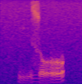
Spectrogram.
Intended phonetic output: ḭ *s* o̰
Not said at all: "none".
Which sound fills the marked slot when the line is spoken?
z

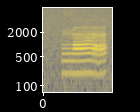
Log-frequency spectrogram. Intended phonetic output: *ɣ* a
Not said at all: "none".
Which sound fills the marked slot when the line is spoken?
ɣ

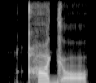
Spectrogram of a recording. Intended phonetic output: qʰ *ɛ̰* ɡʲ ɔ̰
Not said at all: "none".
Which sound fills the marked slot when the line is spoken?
ɛ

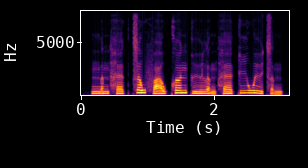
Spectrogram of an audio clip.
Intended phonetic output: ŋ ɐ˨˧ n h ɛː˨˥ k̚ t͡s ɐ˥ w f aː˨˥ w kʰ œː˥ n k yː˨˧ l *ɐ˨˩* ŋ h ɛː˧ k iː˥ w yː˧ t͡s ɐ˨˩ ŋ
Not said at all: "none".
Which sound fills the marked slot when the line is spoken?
ɐ˨˩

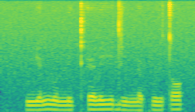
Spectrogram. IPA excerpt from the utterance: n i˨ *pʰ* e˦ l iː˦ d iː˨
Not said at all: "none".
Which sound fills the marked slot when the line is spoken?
kʰ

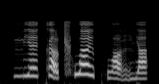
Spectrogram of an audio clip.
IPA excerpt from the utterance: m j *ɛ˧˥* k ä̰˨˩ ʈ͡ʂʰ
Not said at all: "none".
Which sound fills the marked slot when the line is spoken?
ɛ˧˥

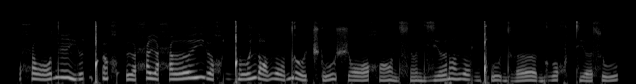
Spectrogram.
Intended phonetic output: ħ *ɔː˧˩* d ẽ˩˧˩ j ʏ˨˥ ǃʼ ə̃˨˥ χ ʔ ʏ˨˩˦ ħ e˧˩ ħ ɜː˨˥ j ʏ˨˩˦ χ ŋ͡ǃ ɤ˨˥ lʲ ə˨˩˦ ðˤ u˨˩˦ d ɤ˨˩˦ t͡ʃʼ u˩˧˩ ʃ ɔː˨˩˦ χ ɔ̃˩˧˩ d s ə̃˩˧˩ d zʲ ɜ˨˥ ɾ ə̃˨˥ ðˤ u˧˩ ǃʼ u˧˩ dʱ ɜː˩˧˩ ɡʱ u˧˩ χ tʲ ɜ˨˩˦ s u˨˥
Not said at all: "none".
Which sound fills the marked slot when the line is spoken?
ɔː˨˩˦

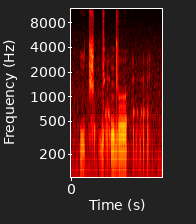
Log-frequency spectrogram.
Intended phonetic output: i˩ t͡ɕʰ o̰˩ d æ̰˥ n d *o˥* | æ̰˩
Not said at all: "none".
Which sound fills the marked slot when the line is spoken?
o˥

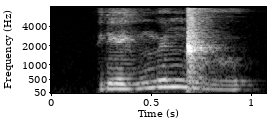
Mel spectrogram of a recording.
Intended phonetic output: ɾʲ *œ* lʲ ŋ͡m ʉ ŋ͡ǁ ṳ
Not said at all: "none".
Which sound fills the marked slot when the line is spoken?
ɵ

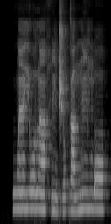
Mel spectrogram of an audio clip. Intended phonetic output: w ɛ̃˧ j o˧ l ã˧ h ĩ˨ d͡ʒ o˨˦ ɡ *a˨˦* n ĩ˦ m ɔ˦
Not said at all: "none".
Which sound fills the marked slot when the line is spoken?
a˧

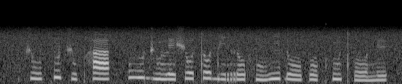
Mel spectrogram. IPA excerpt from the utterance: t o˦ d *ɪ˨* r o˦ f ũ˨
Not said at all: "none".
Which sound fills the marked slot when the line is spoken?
i˨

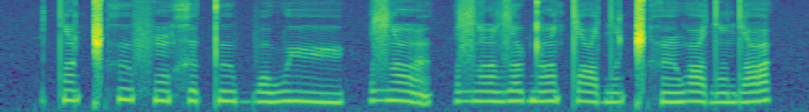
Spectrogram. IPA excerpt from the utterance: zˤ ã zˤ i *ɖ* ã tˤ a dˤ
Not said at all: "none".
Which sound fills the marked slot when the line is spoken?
ɖ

